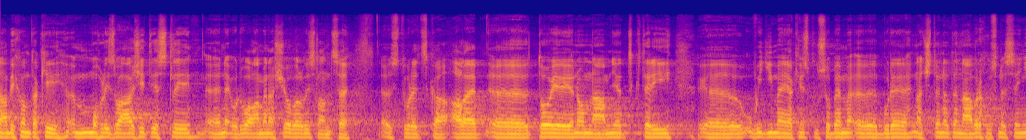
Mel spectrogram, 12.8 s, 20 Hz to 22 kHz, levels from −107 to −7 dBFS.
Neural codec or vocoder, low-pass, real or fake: none; 14.4 kHz; real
